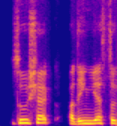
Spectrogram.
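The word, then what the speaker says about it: Souček: I'm going to say Sushek. I'm saying it right. Sushek.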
